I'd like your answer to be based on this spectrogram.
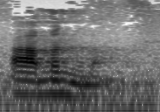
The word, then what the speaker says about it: amanna: Amanna is a past tense. And when 2-3 times we have corrected this word, the pronunciation amanna, we have to pronounce alif at the end also, and this is called basic mad or al maddul asli.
